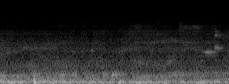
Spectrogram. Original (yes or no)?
no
